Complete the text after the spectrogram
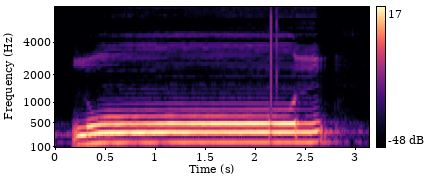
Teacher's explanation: نون کو 3 الف کی مقدار میں کھینچنا ہے، اخیر میں غنہ آنی ہے، غنہ کریں گے، نون ساکن ہے، اور نون کو ادا کرتے شروع میں ہونٹوں کو گول رکھیں گے، اخیر میں جا کے ہونٹوں کو سیدھا کریں گے۔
